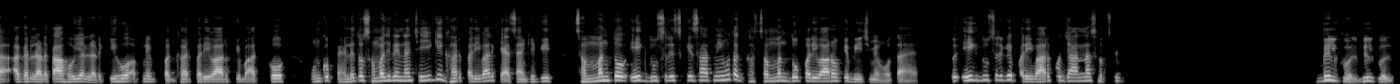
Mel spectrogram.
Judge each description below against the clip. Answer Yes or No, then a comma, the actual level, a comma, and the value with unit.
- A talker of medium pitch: Yes, medium, 155 Hz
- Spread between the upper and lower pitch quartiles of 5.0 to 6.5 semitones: Yes, wide, 5.5 semitones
